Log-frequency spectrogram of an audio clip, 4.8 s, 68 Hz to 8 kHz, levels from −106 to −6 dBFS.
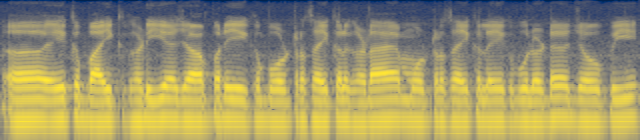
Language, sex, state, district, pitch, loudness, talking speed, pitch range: Hindi, male, Chandigarh, Chandigarh, 130 Hz, -14 LUFS, 225 wpm, 130-135 Hz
